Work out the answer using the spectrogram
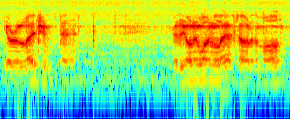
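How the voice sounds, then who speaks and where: A man voicing a patient, reverent grown son who talks in soft, reassuring replies. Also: low voice, a little fast, slight background noise, rough recording. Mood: tender. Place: basement.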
